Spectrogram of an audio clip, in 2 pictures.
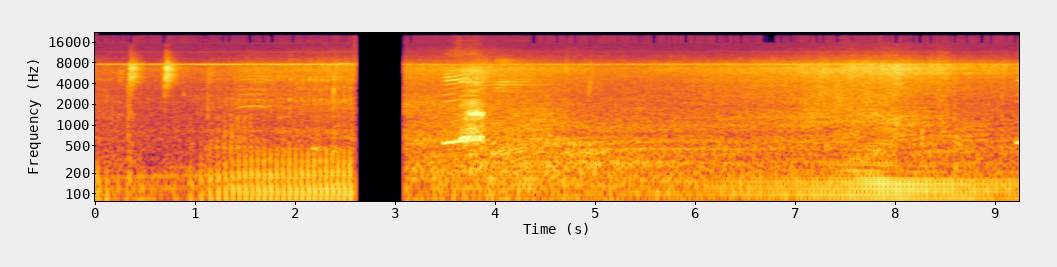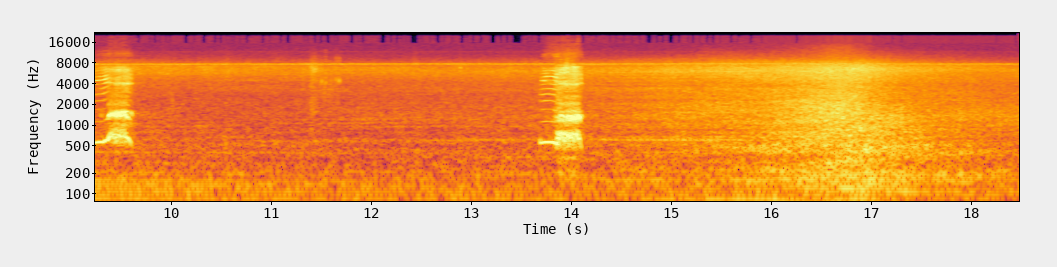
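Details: Mother monkeys Briana and Briget shouting loudly for their baby Baron to come back: three short, harsh, harmonic calls spaced several seconds apart, over a steady engine rumble and low traffic noise.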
